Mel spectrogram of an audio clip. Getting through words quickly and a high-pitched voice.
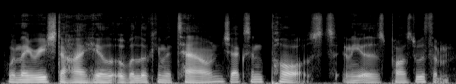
No: fast, 225 wpm; low, 100 Hz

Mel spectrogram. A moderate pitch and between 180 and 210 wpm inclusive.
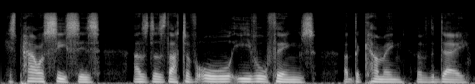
No: low, 115 Hz; average, 200 wpm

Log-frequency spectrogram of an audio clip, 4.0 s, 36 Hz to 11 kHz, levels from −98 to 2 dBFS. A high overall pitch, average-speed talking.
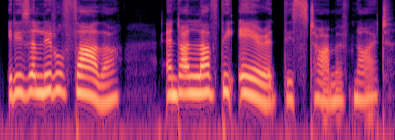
No: high, 220 Hz; fast, 230 wpm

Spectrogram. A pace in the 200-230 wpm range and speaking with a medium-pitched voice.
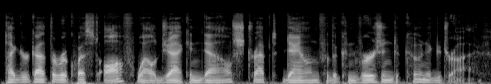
No: fast, 205 wpm; very low, 95 Hz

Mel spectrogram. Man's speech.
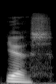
Yes: male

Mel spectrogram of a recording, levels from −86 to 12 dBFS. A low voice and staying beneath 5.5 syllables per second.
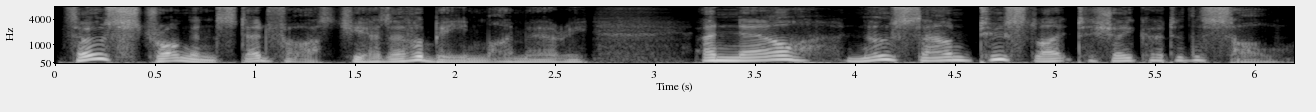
Yes: low, 130 Hz; 4.7 syllables/s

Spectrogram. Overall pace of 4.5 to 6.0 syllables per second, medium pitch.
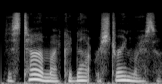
Yes: 5.5 syllables/s; medium, 165 Hz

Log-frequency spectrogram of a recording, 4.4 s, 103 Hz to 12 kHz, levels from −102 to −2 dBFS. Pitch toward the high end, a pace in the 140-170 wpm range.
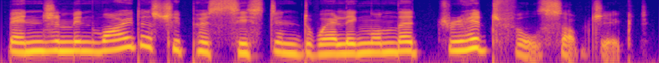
Yes: very high, 250 Hz; average, 150 wpm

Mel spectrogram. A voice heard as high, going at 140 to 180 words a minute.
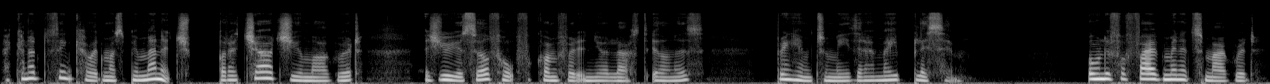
Yes: high, 200 Hz; average, 175 wpm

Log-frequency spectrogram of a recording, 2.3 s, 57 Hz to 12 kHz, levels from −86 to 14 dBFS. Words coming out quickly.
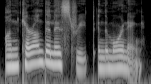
No: average, 160 wpm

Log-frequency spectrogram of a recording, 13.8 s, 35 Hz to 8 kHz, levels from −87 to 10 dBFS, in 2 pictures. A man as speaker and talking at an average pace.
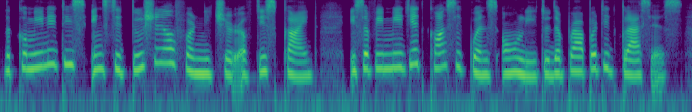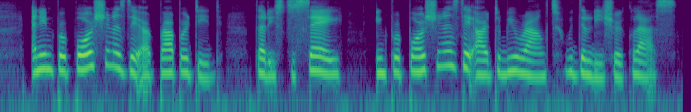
No: female; average, 170 wpm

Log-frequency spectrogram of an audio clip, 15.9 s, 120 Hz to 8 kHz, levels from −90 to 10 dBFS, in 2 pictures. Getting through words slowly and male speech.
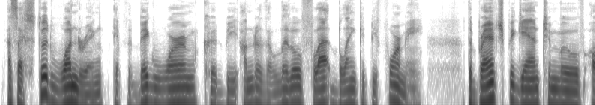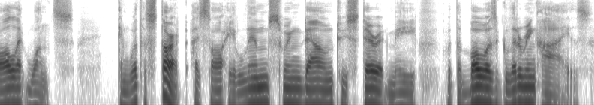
No: average, 165 wpm; male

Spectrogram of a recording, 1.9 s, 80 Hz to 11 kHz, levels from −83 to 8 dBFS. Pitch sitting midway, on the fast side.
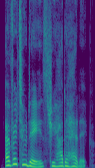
No: high, 230 Hz; fast, 220 wpm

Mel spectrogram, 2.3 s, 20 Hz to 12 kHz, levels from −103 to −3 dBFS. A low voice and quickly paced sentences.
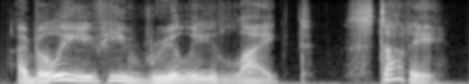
No: low, 125 Hz; average, 155 wpm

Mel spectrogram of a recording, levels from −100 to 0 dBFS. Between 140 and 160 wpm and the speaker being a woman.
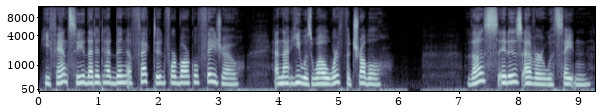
Yes: average, 150 wpm; female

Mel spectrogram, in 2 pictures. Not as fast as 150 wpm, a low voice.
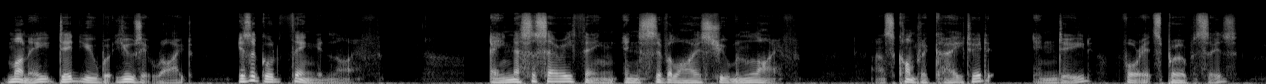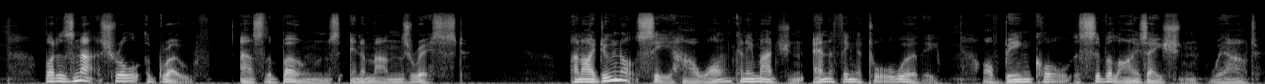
Yes: slow, 135 wpm; low, 100 Hz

